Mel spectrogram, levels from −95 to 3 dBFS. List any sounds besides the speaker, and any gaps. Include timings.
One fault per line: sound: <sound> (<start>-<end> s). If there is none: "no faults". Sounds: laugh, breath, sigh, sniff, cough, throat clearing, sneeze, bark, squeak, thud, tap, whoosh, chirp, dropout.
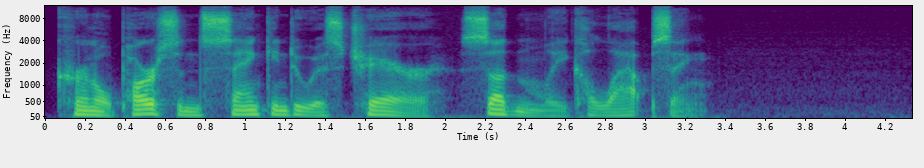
no faults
